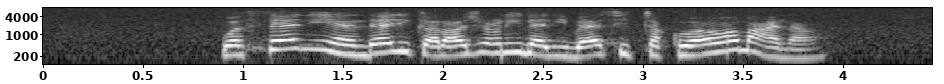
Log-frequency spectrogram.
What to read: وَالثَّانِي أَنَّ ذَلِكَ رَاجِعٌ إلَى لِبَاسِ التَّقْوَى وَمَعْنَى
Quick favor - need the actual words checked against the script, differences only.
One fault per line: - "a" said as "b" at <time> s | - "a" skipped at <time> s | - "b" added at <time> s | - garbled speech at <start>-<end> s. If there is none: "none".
none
